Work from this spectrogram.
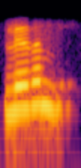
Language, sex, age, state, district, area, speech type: Telugu, female, 18-30, Andhra Pradesh, Nellore, rural, conversation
